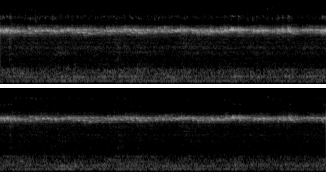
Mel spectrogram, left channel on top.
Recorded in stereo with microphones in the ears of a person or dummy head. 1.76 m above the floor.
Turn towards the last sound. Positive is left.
turn(degrees=45)  # may be behind; listen again after turning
